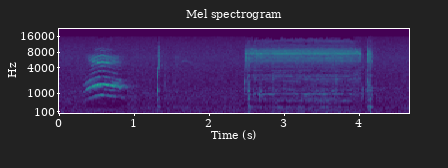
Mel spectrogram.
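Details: Warm, sunny April afternoon with a male Gambel's quail: one arched, nasal, harmonic call early on, then sharp clicks and a sustained buzzing mechanical-sounding noise lasting over a second, ending in another click.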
